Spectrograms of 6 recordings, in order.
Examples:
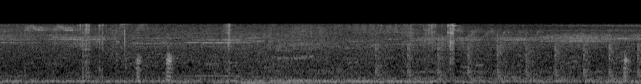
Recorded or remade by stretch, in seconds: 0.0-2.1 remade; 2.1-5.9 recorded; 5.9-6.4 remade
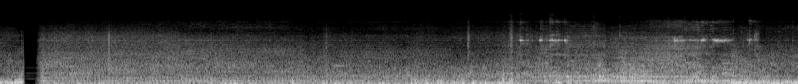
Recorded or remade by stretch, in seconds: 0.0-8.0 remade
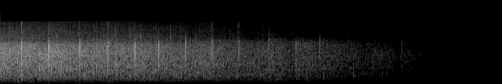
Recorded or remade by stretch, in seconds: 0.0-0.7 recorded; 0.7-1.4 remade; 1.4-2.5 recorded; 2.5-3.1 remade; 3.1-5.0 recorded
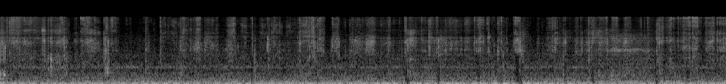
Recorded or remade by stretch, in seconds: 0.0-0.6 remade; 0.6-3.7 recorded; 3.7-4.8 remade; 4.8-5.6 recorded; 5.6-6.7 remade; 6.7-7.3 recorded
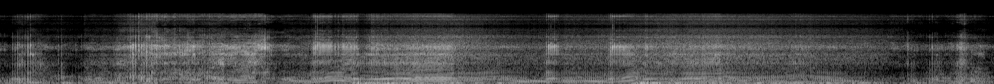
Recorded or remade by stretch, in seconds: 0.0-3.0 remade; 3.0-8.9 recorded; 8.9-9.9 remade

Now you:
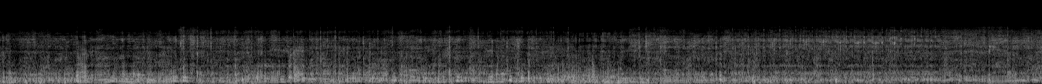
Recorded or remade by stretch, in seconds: 0.0-5.5 remade; 5.5-6.1 recorded; 6.1-7.3 remade; 7.3-9.4 recorded; 9.4-10.4 remade

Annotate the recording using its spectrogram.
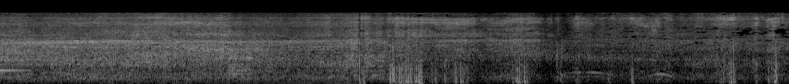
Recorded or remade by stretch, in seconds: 0.0-3.8 recorded; 3.8-4.4 remade; 4.4-7.0 recorded; 7.0-7.9 remade

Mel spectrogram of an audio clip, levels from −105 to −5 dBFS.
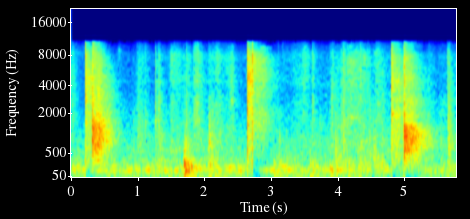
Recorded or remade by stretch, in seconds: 0.0-0.4 recorded; 0.4-2.7 remade; 2.7-5.8 recorded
